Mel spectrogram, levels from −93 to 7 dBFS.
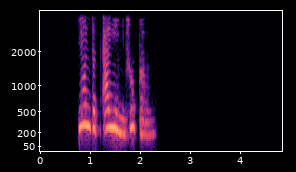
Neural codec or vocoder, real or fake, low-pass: codec, 44.1 kHz, 1.7 kbps, Pupu-Codec; fake; 3.6 kHz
